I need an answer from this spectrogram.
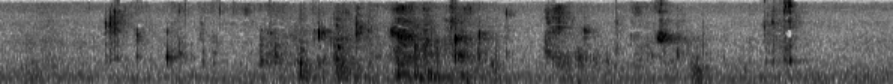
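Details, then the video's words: Crunchy, juicy watermelon bites from Middle, a fluffy female Samoyed: a quick string of wet, clicky chews, about three per second, bright and crisp, with quiet gaps between bursts. "ASMR Dog Watermelon Review - Middle the Samoyed"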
